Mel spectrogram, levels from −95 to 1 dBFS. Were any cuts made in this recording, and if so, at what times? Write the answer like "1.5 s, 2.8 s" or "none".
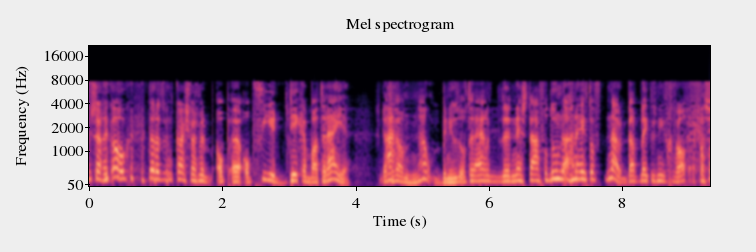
none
